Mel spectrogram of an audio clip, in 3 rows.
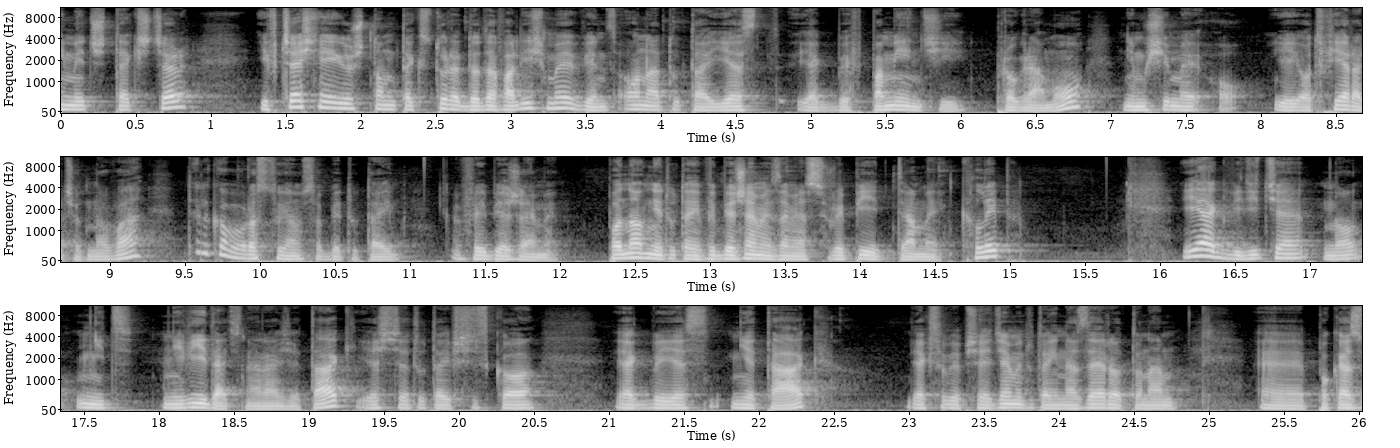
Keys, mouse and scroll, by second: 2.6 click, 5.5 click, 13.4 click, 17.0-18.5 scroll up 1, 21.5 click.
